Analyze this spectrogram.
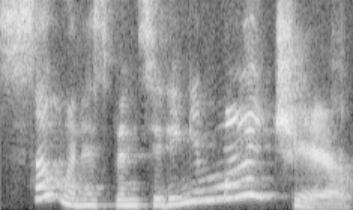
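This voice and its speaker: A woman performs a put-on character voice with a raspy sound. She keeps to a moderate pace. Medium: read story.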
